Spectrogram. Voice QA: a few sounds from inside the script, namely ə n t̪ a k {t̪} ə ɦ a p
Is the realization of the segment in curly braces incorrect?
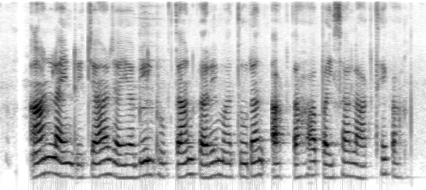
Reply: no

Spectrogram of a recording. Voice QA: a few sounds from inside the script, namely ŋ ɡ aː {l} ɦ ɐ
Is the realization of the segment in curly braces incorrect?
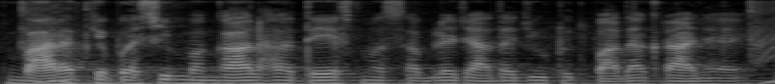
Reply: no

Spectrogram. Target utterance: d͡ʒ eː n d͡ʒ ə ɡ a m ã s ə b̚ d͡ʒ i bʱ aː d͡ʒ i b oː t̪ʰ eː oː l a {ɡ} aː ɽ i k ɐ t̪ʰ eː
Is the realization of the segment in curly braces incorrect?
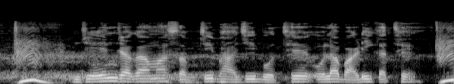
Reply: yes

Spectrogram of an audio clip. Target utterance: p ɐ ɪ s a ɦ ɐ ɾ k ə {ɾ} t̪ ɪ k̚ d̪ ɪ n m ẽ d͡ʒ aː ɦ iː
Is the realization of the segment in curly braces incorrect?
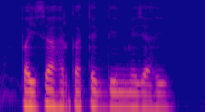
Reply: yes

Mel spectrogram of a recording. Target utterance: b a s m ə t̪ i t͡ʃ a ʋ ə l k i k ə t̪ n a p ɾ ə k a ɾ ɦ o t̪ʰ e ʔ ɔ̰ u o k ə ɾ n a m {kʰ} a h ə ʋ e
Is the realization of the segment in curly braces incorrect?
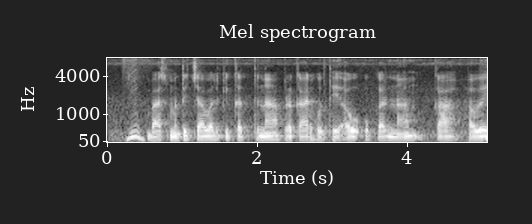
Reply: yes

